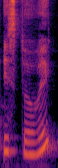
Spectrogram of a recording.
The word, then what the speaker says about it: historique: Le mot historique commence par un H aspiré. Et le H aspiré bloque la liaison. Les mots qui commencent par un H aspiré qui bloque la liaison. العكس ديال le H muet. Le H muet qui خلي لنا la liaison بحال دابا histoire. On dit des histoires. Donc on peut faire la liaison.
